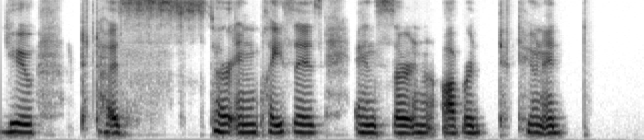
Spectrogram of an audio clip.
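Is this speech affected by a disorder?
Yes: stuttering; stutter since childhood, more severe when younger, quiet child avoiding speaking, NSA workshop in Fort Lauderdale; still stutters, no problems communicating at work, growing confidence; more comfortable the more people spoken to, sound repetitions; here repeated sounds.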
